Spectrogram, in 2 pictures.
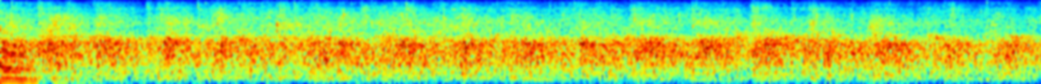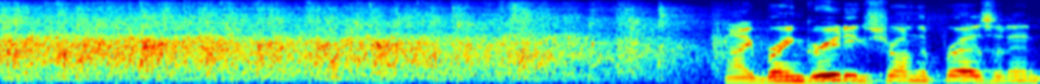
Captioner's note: applause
